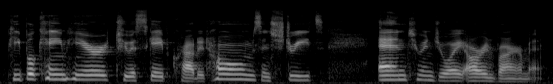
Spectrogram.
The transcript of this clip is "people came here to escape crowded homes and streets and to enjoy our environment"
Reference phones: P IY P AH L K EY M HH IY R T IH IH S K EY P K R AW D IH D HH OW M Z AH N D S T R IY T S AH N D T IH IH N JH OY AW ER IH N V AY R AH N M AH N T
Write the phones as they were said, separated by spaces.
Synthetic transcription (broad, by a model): P IY P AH L K EY M HH IY R T IH IH S K EY P K R AW D IH D HH OW M Z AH N S T R IY T S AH N T IH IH N JH OY AW ER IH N V AY R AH N M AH N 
